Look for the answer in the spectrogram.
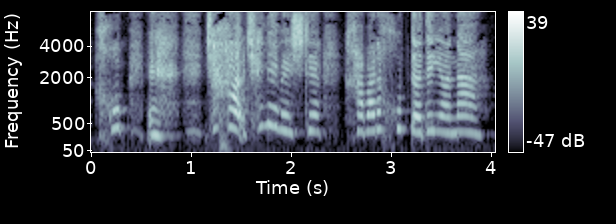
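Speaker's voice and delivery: high, excited stammer; eager, impatient questioning. A narrator's reading. Daughter pressing papa about the letter, excited and impatient. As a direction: stumble over the question in high-pitched eagerness. Elizabeth presses father for news.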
